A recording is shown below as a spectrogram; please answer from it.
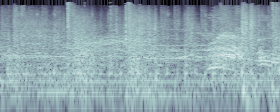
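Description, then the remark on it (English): Rapid revolver shots, from a Colt and a second gun fired to the left and right at panicking bandits, crack out in quick, irregular succession over a dense, roaring din, with shouting voices rising through the chaos of the gunfight. “He drew the Colt on his hip, and with an iron in each hand, he limped forward, firing to the left and right at the bandidos who were running around in a near panic.”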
